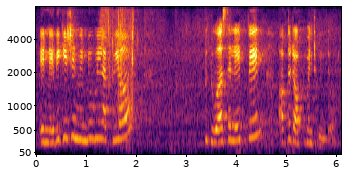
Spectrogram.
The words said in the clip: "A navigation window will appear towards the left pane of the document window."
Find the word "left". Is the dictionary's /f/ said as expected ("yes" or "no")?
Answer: no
